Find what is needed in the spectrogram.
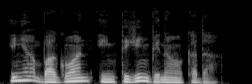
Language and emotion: Santali, neutral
